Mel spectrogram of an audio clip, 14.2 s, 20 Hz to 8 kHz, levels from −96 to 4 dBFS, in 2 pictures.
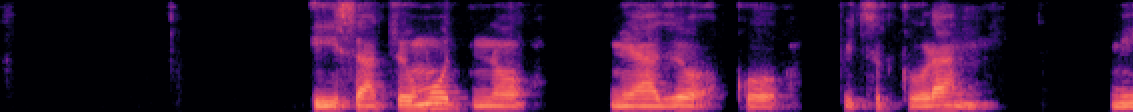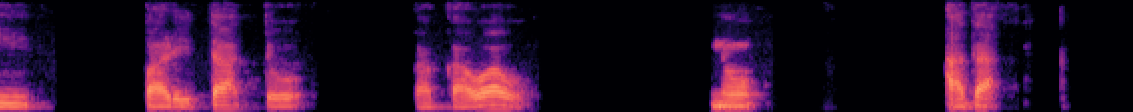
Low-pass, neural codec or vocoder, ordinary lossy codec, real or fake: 7.2 kHz; none; Opus, 24 kbps; real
